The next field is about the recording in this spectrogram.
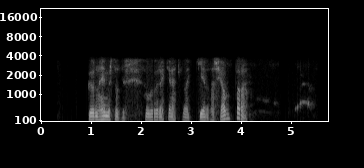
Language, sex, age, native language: Icelandic, male, 40-49, Icelandic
